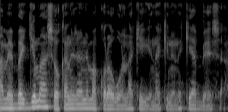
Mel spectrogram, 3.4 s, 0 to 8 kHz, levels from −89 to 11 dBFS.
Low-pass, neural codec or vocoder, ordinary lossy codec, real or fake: 7.2 kHz; none; none; real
